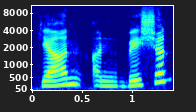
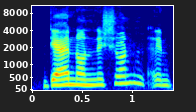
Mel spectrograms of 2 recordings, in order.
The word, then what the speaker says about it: Gyan Anveshan: In fact, the first newspaper they set up was called the Gyan Anveshan, Gyan Anneshon, pronounced in Bengali, which they set up in 1831.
